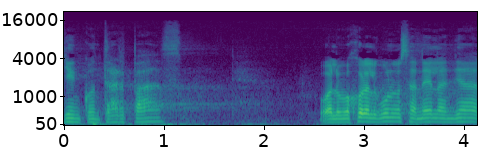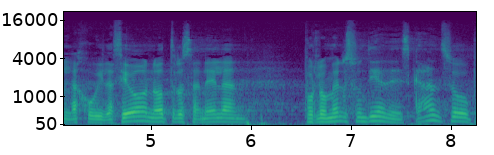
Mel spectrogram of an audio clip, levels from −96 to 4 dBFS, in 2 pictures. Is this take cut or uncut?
uncut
